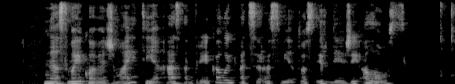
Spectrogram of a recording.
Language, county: Lithuanian, Panevėžys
